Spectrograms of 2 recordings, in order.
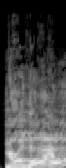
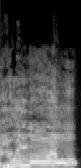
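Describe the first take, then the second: First: Shrill scream pitched far higher and louder; boy screaming after Lyle at the gate. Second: Slow, breaking scream into tears, far higher; boy sobbing the final scream after Lyle; crying scream. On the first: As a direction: scream the word liar at his back. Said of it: "I screamed". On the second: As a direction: let the last liar collapse into crying. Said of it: "screaming so loud it hurt my throat". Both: Acted.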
